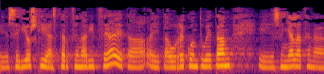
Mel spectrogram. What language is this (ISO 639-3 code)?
eus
